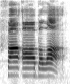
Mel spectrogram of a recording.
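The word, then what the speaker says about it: Faugh a Ballagh: It sounds like Fa-a-Bala. That's how it's said. Fa-a-Bala. It means clear the way. And it's spelled really funky because it's Gaelic. So, anyway.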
